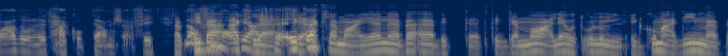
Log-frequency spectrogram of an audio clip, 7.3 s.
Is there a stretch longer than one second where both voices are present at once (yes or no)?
yes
